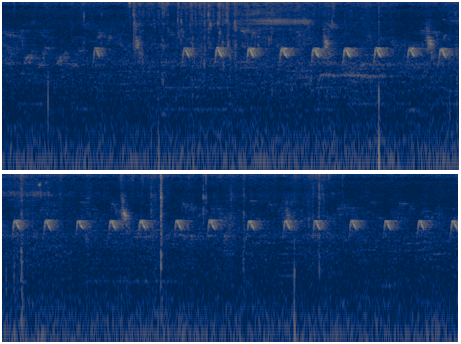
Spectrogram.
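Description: Faint bird chirping: one short, high note repeated steadily about three times a second, starting about two seconds in, over quiet farmyard ambience with a few faint clicks.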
